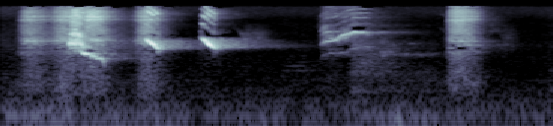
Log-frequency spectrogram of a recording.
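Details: Greater green leafbird readied for competition sings bright downslurred whistles in rapid succession, followed after a pause by a rising note and a brief raspy burst.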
